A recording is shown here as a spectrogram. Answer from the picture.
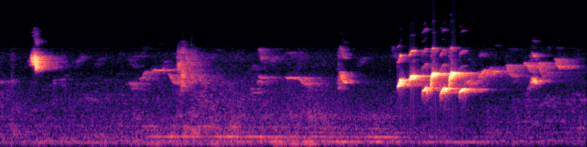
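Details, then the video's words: After moulting, an Orange-headed thrush sings scattered single whistled notes, then a rich, fast, tumbling phrase of sweet overlapping notes lasting about three seconds, over faint low hum. "Burung Anis Kembang selesai mabung"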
